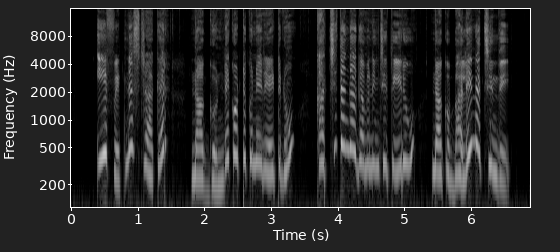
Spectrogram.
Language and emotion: Telugu, surprised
